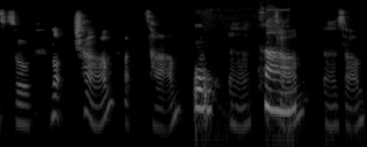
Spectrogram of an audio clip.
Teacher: Remember, this is not a round vowel, so this is at front. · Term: long A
